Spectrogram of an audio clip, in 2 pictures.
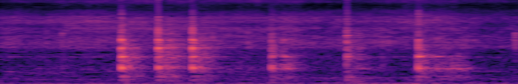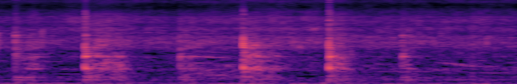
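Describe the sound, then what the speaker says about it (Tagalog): Garlic frying in hot oil in a pan with crab cooking nearby, a soft, steady sizzle under repeated light clicks and scrapes of stirring, close and fairly quiet. "pag naginit ng oil, pwede na ito ibutang ahos"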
